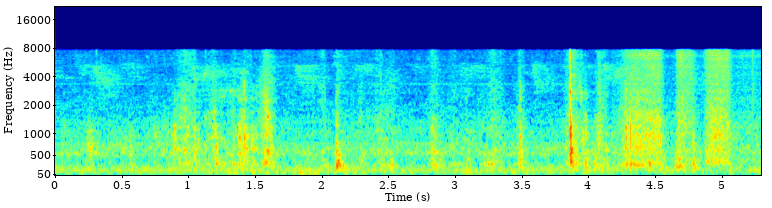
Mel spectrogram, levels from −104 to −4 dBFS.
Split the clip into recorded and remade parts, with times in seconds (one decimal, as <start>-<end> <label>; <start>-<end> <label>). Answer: 0.0-4.3 recorded; 4.3-5.3 remade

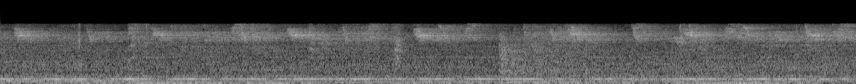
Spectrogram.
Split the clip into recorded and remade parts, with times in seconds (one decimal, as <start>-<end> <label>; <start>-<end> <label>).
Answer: 0.0-8.6 recorded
